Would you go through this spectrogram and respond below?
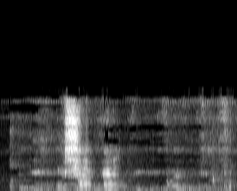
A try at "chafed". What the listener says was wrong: But it's only one syllable. Chaffed. And it ends in a T. Chaffed. It's shaft. One syllable there. So you're having trouble with the ED and the T there. Actually, chafed, shaft. I think the first sound is chafed, shaft.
